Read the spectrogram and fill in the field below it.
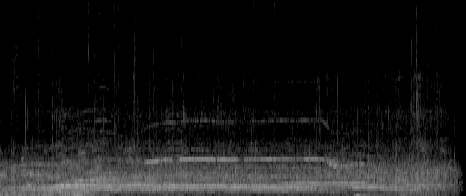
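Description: A band of strings and drums plays along.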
